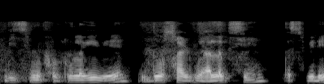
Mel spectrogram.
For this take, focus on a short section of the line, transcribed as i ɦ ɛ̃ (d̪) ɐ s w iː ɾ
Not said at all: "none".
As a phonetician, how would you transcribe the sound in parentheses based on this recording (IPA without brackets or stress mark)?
t̪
